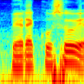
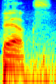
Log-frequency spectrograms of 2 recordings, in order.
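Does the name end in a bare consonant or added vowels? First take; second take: added vowels; bare consonant. First: Vowels are added after each consonant. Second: It ends with a bare consonant cluster. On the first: "jadinya Berekusu ya ngomongnya itu orang Jepang" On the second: "bukan Belks"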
